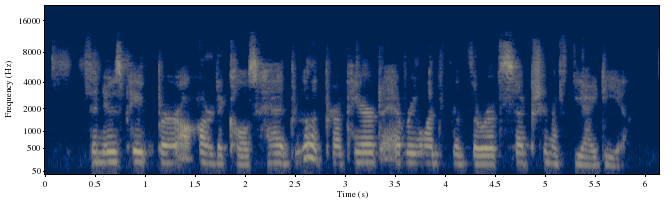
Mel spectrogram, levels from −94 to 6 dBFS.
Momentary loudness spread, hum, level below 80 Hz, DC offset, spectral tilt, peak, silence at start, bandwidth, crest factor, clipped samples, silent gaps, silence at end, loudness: 12 LU; none; -80 dBFS; under 0.1%; -2.5 dB/octave; -18 dBFS; 0.05 s; 12 kHz; 18 dB; under 0.1%; none; 0.35 s; -35 LUFS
